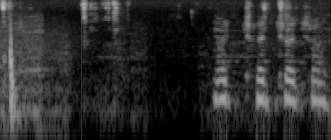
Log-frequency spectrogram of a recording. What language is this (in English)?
Punjabi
